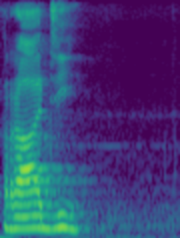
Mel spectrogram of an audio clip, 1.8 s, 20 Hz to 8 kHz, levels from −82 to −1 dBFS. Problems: constant background noise, echo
